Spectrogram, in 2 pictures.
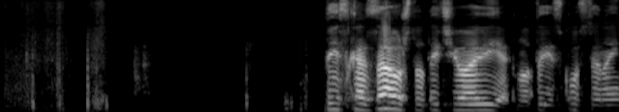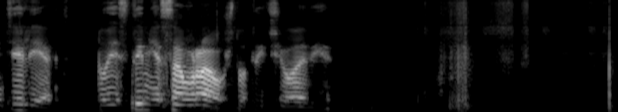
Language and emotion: Russian, angry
